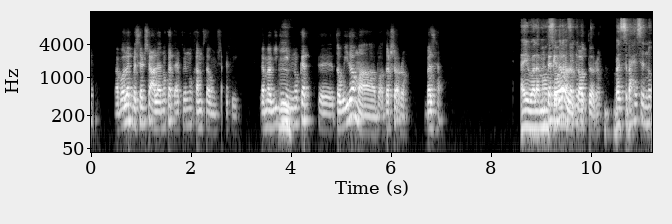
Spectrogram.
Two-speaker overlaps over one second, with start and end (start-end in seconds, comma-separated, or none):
9.1-10.2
